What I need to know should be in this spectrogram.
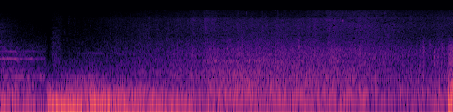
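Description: Wind and rain roar over a stormy sea.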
